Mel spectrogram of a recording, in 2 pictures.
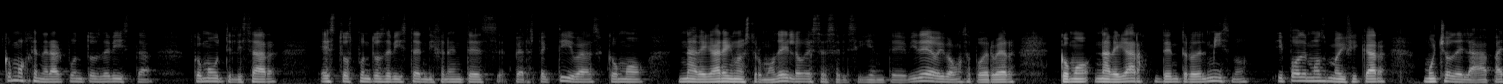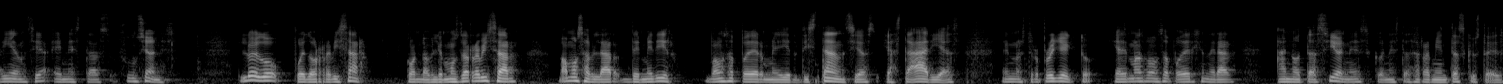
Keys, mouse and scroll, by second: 0.4-1.9 ctrl+drag, 3.6 ctrl+shift+click, 4.4 ctrl+shift+click, 5.1 right click, 6.0 click, 7.5 r, 8.3-9.4 ctrl+drag, 12.1 right click, 12.8 click, 14.1 b, 15.2-16.4 ctrl+drag, 16.5 Escape, 18.1 click, 18.9 ctrl+1, 19.5 click, 20.2 b, 21.3-22.6 ctrl+drag, 26.2 b, 27.8 r, 28.2-29.2 ctrl+drag, 29.4 right click.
